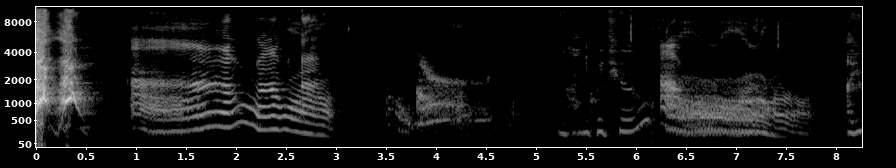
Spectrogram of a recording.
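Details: Pinky, a chatty Maltese puppy that likes to talk, producing drawn-out whining howls that rise and fall in pitch, broken by short growly grumbles and a final rough, wavering moan.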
